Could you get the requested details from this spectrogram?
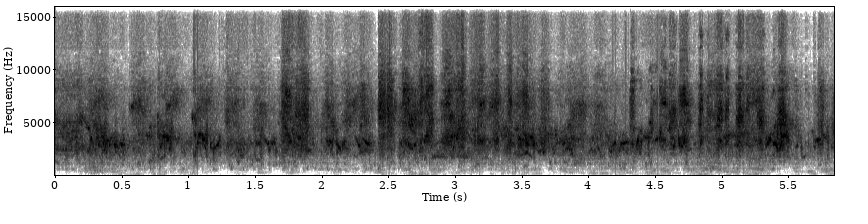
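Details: Budgerigar group chatter, a busy mix of scratchy warbles and quick tweets, with bursts of louder squawking calls scattered through.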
